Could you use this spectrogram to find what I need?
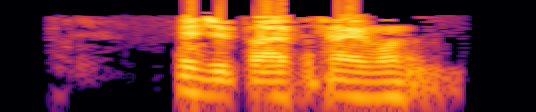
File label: Fire Dispatch, Scanner audio recording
